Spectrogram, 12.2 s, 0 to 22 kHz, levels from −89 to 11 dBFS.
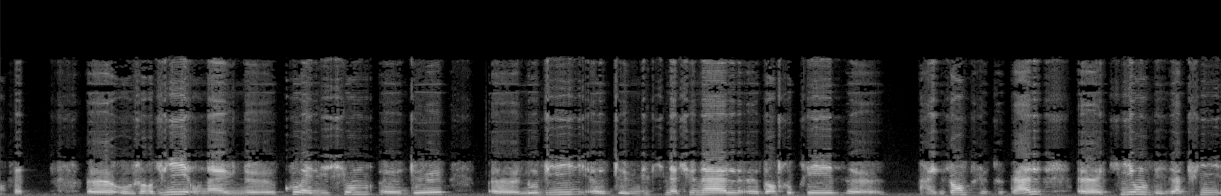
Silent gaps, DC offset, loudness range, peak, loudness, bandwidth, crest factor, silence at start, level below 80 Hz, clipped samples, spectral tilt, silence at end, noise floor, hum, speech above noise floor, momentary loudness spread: none; under 0.1%; 3 LU; 0 dBFS; -17 LUFS; 16 kHz; 18 dB; 0 s; -52 dBFS; under 0.1%; -1.5 dB/octave; 0 s; -38 dBFS; none; 20 dB; 12 LU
